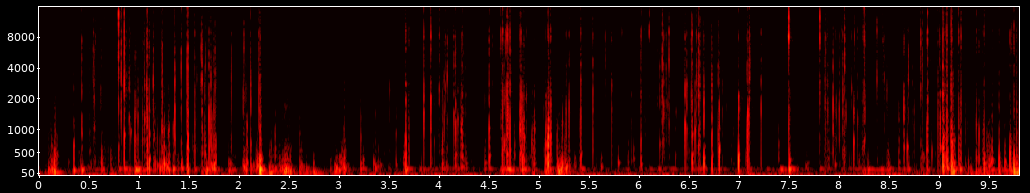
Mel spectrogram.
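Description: Fingertips and short nails of both hands scratch and tap the bare, hollow, round metal mesh grille of a condenser microphone. The result is a dense, continuous stream of crackly scratches and quick taps with a low, boomy rumble underneath, plus brief bright clicks that die away almost instantly.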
